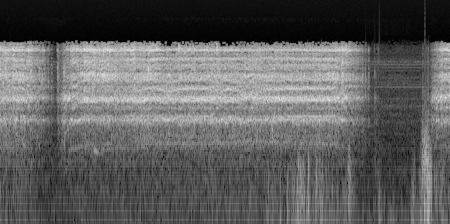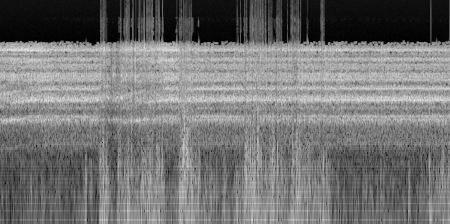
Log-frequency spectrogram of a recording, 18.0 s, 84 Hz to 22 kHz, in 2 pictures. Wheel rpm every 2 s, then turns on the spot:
90, 160, 160, 90, 70, 140, 160, 160, 160.
none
